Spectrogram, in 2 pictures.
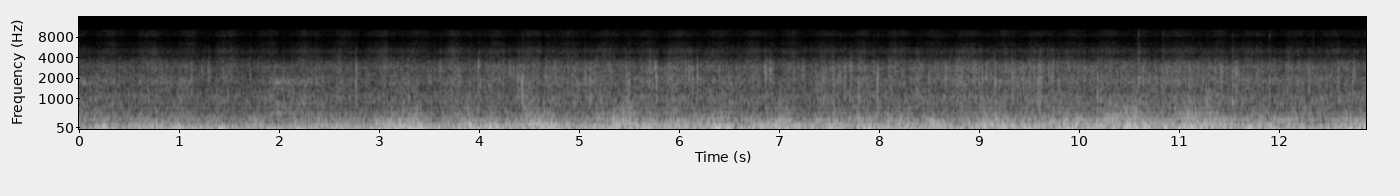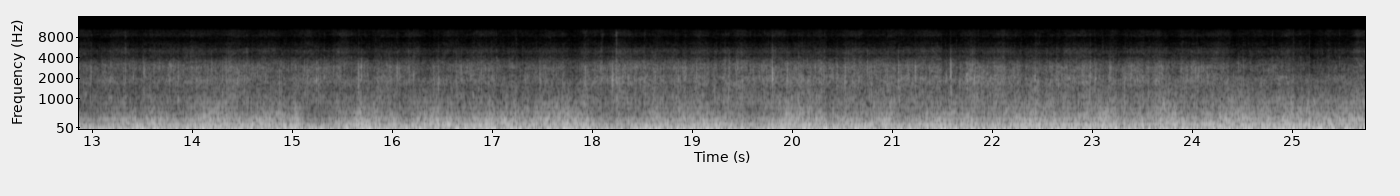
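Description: Wind buffeting a GoPro's microphone on a moving mountain bike, a steady rumble with the crunch of tyres on a dirt track and small rattles and knocks from the bike. The rumble grows louder about halfway through.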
